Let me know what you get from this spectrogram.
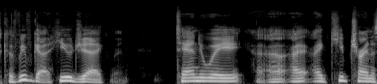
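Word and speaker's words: Thandiwe: She just reverted back to her original name, and I want to make sure I treat it with respect. Tandeway Newton is how it's pronounced now, and her character is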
